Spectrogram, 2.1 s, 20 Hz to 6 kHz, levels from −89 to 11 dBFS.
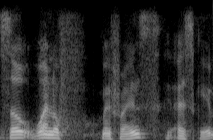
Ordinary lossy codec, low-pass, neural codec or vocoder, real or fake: Opus, 32 kbps; 5.4 kHz; codec, 16 kHz, 2 kbps, X-Codec, HuBERT features, trained on LibriSpeech; fake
